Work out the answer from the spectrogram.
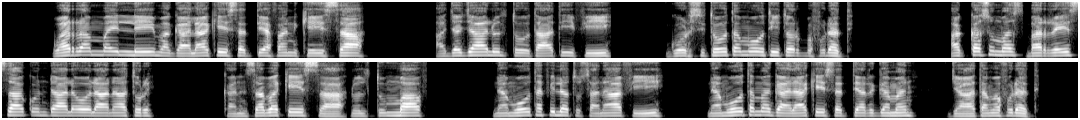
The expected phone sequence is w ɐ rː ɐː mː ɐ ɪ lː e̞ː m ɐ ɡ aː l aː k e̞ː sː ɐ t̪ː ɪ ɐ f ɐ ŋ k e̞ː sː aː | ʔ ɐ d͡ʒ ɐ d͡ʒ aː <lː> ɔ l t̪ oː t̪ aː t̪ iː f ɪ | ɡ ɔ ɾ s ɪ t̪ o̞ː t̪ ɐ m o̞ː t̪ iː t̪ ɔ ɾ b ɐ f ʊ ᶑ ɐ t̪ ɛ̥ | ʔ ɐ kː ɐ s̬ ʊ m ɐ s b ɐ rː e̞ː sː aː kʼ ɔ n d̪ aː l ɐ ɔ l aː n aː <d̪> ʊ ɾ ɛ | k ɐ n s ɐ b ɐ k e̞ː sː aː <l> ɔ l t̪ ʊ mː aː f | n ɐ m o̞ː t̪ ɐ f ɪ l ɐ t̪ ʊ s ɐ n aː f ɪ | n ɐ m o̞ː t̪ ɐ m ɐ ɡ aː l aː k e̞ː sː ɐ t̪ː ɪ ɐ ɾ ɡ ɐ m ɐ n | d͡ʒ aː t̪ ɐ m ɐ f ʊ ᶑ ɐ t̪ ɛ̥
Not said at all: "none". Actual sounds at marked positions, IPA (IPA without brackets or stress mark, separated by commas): l, t̪, l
